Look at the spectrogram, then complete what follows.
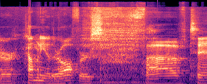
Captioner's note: inhales sharply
